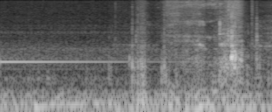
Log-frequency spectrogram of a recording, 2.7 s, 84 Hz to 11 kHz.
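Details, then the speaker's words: 2006 Pontiac Solstice climate control blend door actuator motor after repair (previously only full heat or none): thin steady electric whir for about a second, then soft clicks as it moves a little each notch; operating normally. "each click is moving it a little bit."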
